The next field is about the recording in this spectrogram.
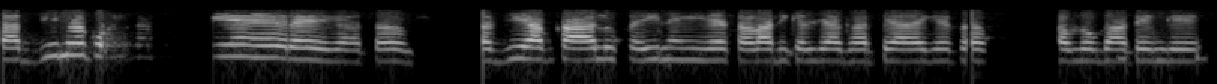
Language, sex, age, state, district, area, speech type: Hindi, female, 30-45, Uttar Pradesh, Bhadohi, rural, conversation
